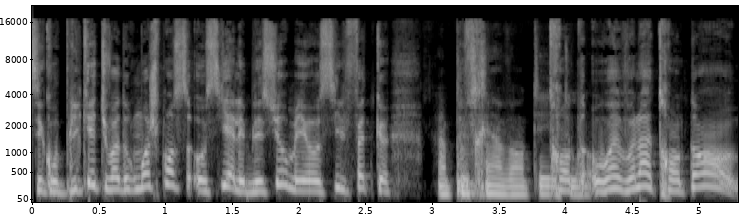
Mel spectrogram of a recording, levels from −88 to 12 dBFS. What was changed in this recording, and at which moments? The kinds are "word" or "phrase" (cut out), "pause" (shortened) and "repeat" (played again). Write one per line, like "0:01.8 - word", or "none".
none

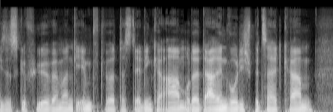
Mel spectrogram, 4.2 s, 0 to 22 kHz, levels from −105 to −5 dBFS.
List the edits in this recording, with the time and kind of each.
0:00.9 - word

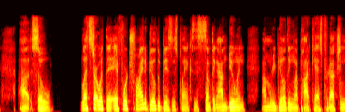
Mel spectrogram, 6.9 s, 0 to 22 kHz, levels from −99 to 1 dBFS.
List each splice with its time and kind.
none

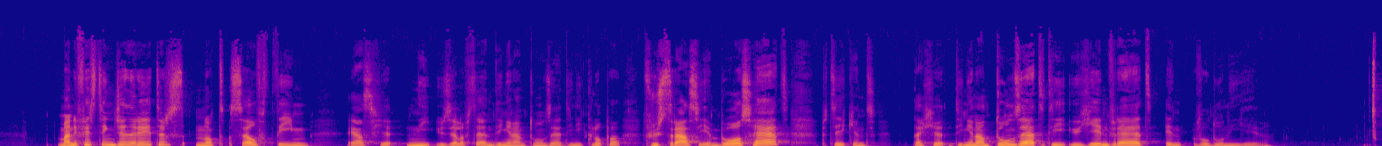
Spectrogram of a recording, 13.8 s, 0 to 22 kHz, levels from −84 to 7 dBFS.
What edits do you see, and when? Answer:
none

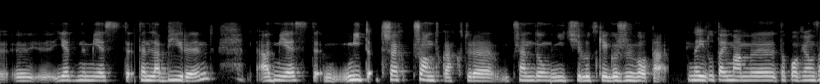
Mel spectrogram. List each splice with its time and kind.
0:02.7 - word
0:03.7 - word
0:05.5 - word
0:07.1 - word

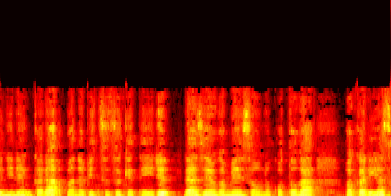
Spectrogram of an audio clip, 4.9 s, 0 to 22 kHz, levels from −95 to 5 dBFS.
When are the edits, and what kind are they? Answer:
0:02.3 - pause

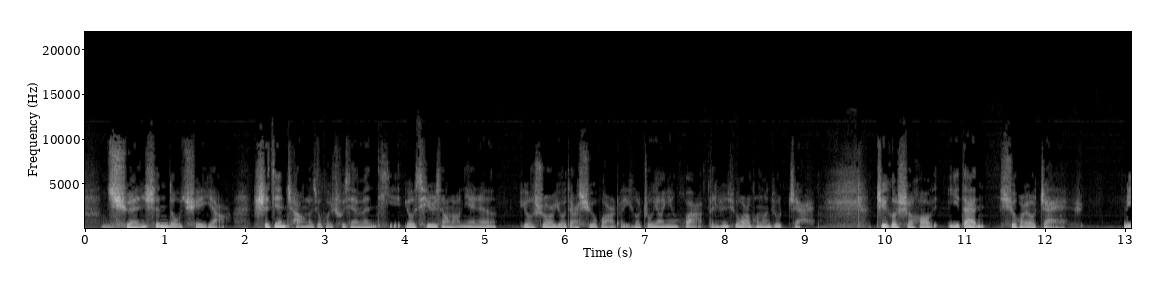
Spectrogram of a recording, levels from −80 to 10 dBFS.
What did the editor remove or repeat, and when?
0:05.2 - pause

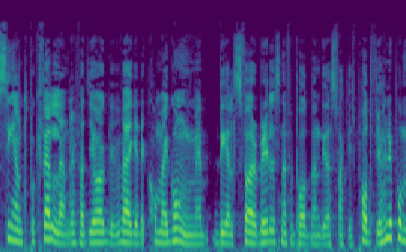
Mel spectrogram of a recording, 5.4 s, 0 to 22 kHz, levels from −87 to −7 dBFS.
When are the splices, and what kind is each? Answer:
none

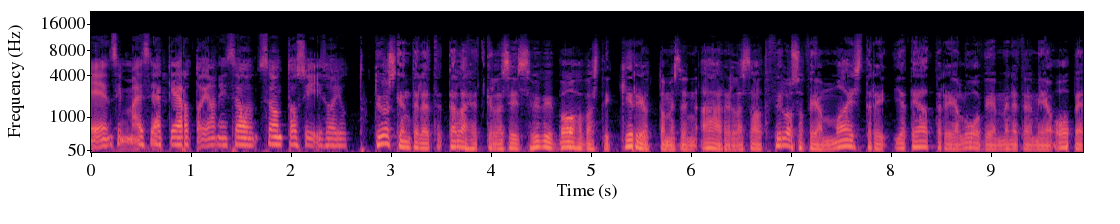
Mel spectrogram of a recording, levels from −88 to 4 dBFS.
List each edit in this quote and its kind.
none

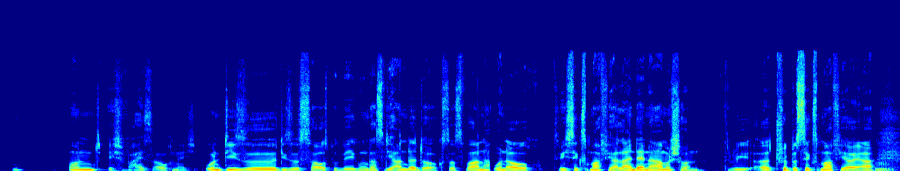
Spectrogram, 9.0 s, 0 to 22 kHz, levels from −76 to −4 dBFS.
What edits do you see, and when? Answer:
0:02.0 - pause
0:03.8 - phrase
0:04.9 - word
0:05.5 - pause

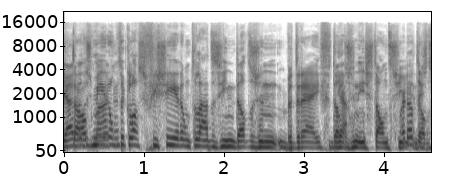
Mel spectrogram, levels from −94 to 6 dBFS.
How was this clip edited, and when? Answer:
none

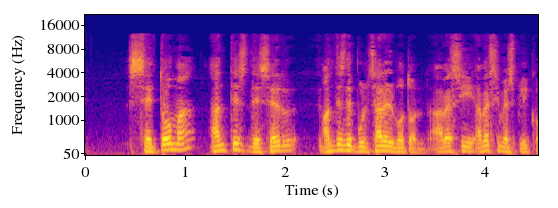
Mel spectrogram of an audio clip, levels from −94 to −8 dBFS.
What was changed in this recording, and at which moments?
0:02.4 - word

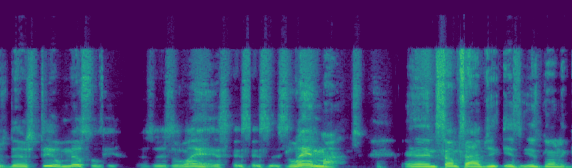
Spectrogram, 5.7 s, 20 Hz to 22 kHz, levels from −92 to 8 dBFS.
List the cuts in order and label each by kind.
0:01.0 - word
0:02.5 - repeat

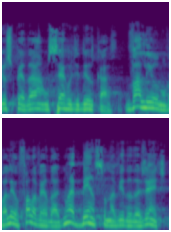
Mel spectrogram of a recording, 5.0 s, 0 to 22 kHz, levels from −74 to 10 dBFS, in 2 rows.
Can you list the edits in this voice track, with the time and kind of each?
0:01.4 - phrase

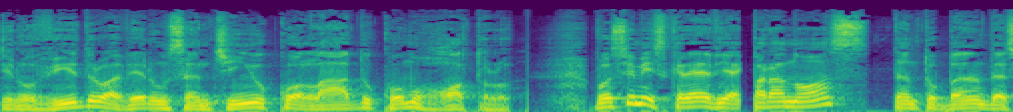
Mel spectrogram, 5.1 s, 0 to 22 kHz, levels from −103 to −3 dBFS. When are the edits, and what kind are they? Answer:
0:03.7 - word

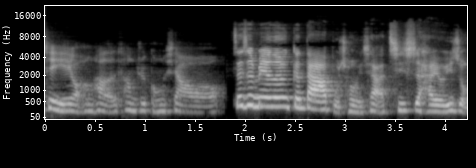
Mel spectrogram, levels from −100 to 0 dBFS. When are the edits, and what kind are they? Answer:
0:01.8 - pause

